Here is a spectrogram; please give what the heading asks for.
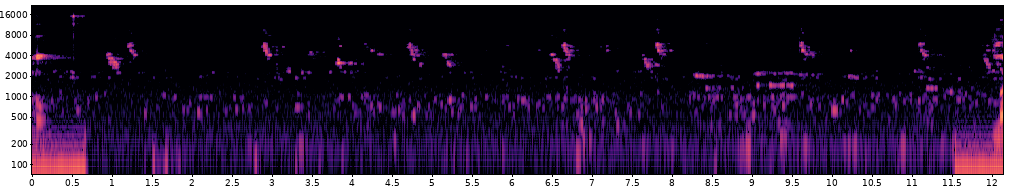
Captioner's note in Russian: птички щебечут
